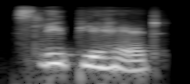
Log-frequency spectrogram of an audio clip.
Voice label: "sleepyhead", Indian

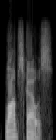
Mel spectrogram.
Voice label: "lobscouse", American

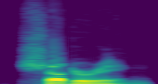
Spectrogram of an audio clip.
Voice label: "shuttering", American

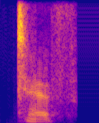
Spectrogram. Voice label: "teff", Indian

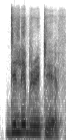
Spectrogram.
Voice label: "deliberative", Indian

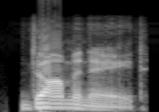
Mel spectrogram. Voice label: "dominate", American

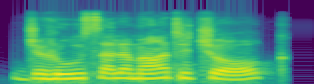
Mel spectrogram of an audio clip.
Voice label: "Jerusalem artichoke", Indian

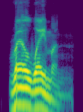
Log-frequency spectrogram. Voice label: "railwayman", British

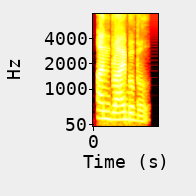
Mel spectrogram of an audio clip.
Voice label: "unbribable", Indian

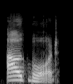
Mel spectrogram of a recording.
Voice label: "outboard", Indian

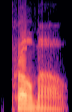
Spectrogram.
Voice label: "promo", American

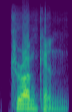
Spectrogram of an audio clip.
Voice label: "drunken", American

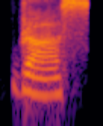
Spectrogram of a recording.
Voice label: "grass", Indian

